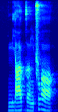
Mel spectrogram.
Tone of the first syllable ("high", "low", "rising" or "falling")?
rising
